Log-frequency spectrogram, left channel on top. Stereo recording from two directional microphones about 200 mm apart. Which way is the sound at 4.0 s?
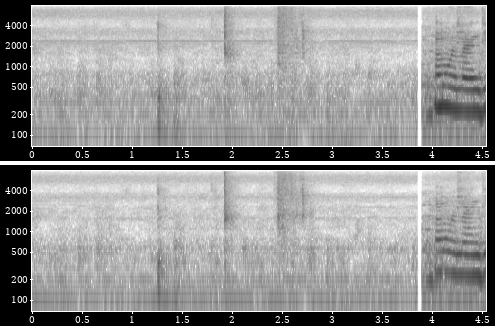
35° left (ahead or behind).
